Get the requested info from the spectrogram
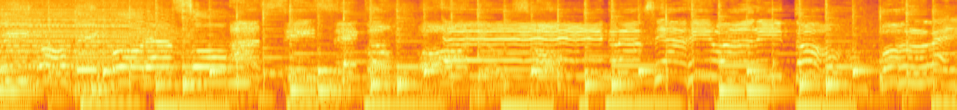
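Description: Salsa music with a repeating bass line; wavering held notes come in higher up about three seconds in.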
